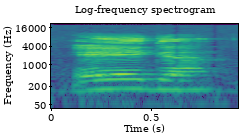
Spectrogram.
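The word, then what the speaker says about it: 映画: Ega. Ega. フィルム。 Ya. Tapi bacanya coba ulang. 映画。 Mm-mm. Ega. Mm-mm. Jadi E-nya yang panjang. I-nya tuh kayak nggak kebaca.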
